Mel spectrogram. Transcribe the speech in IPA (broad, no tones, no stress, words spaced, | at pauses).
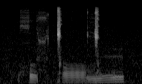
χʷɤsʷə ǀɔːŋ͡ǀʉː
